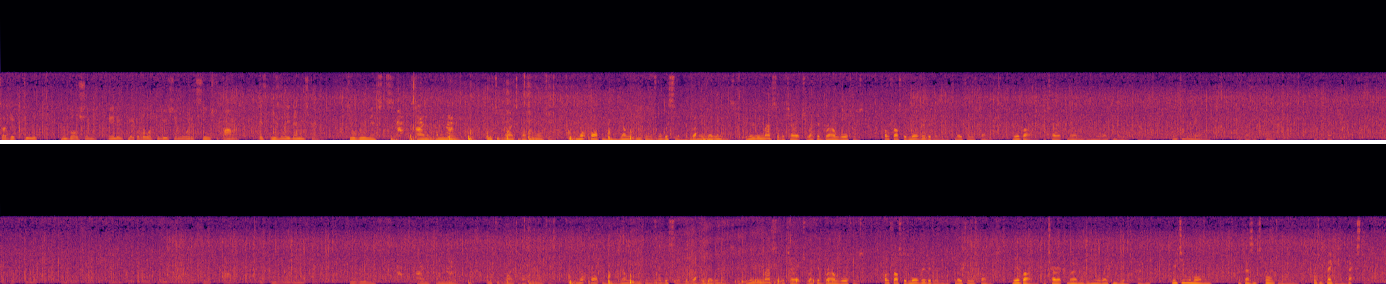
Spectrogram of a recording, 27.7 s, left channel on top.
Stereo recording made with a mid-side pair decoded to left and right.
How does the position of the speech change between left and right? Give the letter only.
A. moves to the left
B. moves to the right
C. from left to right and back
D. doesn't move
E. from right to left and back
B.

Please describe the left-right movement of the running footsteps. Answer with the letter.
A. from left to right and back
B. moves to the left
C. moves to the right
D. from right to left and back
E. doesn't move
C.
